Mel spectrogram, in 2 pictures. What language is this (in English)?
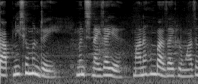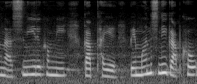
Bodo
